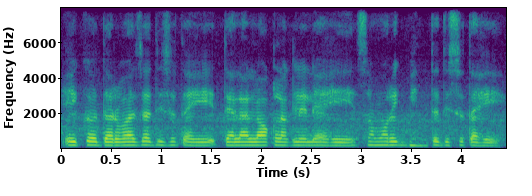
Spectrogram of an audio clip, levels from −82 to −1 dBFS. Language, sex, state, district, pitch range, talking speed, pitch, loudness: Marathi, female, Maharashtra, Dhule, 180-195 Hz, 175 wpm, 185 Hz, -17 LUFS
